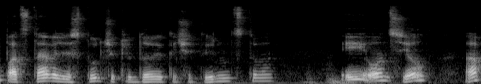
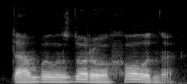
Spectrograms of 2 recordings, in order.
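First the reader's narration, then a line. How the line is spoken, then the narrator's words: Grumbling. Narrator (Russian): проворчал он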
